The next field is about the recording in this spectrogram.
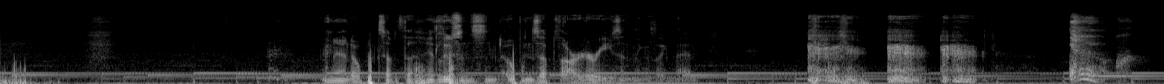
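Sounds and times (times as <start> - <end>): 
low steady hum: 0.0 - 11.6
speech: 3.2 - 7.3, 8.3 - 9.0
person coughing from mucus-loosening medication: 8.1 - 9.8, 10.7 - 11.6
throat clearing from mucus-loosening medication: 8.1 - 9.8, 10.7 - 11.6.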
